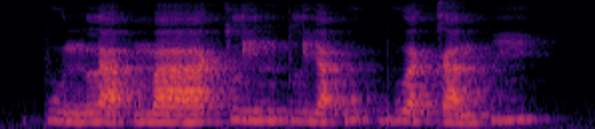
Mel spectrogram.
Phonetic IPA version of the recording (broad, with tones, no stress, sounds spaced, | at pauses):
p u˨˩ n l a˨˩ ʔ m aː˩˦ k l i˧ n p l i˨˩ a̯ ʔ u˦˥ ʔ b u˧ a̯ k a˨˩ n p iː˥˩ k̚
